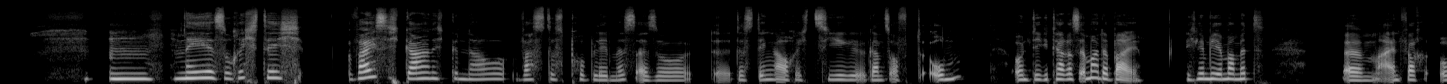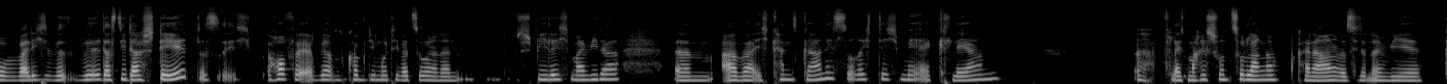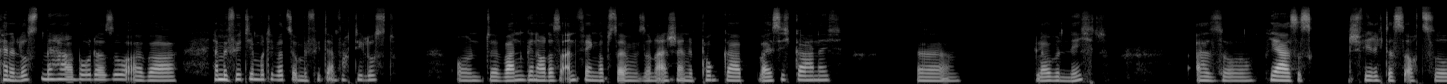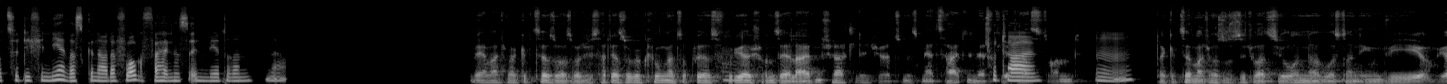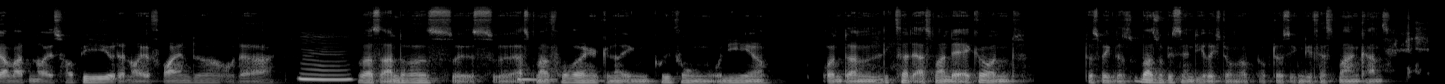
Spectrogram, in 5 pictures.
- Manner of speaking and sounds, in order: laughing while speaking: "vorgefallen ist"
- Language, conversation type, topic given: German, advice, Wie kann ich motivierter bleiben und Dinge länger durchziehen?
